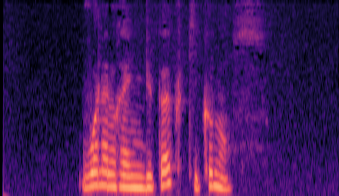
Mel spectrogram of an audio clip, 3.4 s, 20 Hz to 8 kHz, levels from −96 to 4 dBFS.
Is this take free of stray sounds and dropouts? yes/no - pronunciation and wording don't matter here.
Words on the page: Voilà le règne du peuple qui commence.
yes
